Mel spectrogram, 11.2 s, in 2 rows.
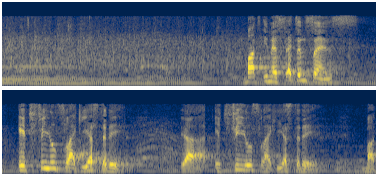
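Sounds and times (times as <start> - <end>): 
people clapping hands: 0.0 - 5.8
speech: 3.6 - 5.2, 5.8 - 7.5, 8.3 - 11.2.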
